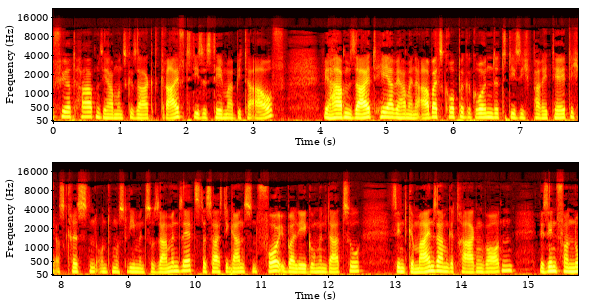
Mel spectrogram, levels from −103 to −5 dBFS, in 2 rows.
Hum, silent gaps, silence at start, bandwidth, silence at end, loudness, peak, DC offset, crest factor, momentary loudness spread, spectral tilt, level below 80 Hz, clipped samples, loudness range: none; none; 0 s; 11.5 kHz; 0 s; -25 LUFS; -6 dBFS; under 0.1%; 20 dB; 10 LU; -6 dB/octave; -46 dBFS; under 0.1%; 4 LU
